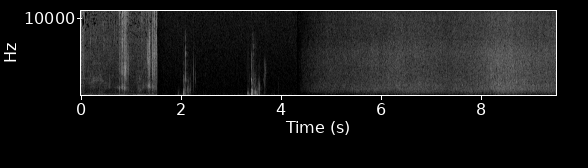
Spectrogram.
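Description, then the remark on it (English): The Loch Ness Monster chewing: a dense, loud burst of gnashing, two sharp crunching bites, then a long rushing, gurgling wash like a huge gulp of water being swallowed. “Was the sound of the Loch Ness Monster chewing then swallowing the specter of Jeffrey Epstein.”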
